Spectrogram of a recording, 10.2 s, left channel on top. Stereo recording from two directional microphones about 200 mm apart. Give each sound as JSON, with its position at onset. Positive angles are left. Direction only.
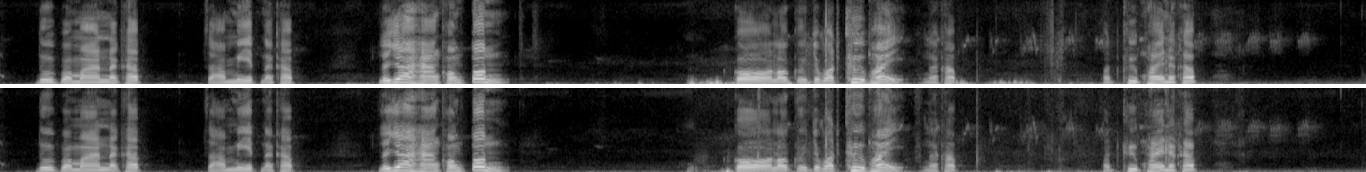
{"t": 0.3, "sound": "speech", "side_deg": 5}
{"t": 5.5, "sound": "speech", "side_deg": 0}
{"t": 7.4, "sound": "a sound", "side_deg": 50}
{"t": 8.2, "sound": "speech", "side_deg": 0}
